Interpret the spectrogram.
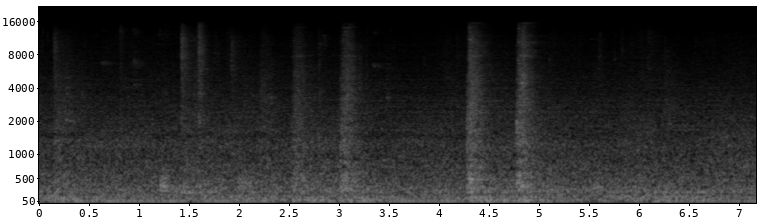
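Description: Passenger train running on the rails: a steady low rumble broken by a few sharp clacks, several coming in pairs.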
